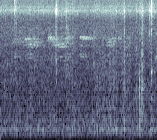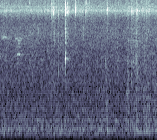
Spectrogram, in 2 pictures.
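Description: Near silence with faint chewing and a few soft clicks of someone eating fried chicken.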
